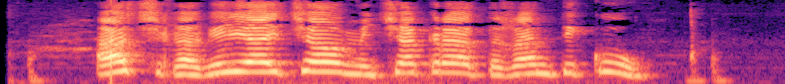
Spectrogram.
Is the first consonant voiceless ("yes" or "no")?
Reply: yes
